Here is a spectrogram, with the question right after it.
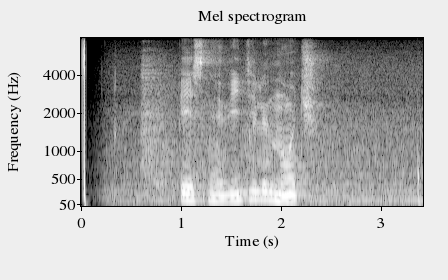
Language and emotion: Russian, neutral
